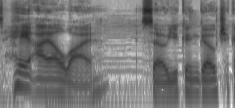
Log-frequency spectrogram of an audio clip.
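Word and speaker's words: Hey, ILY: psychokinetic love songs and the way the band usually spells their name is hey ILY you know I pronounced hey I love you but it's hey ILY so you can go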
